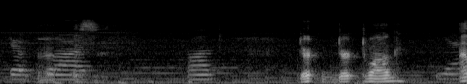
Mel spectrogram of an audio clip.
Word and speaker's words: Twog: Dirt Twog, which is spelled like twig, but it has TWO, which is 2. Like the number 2.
